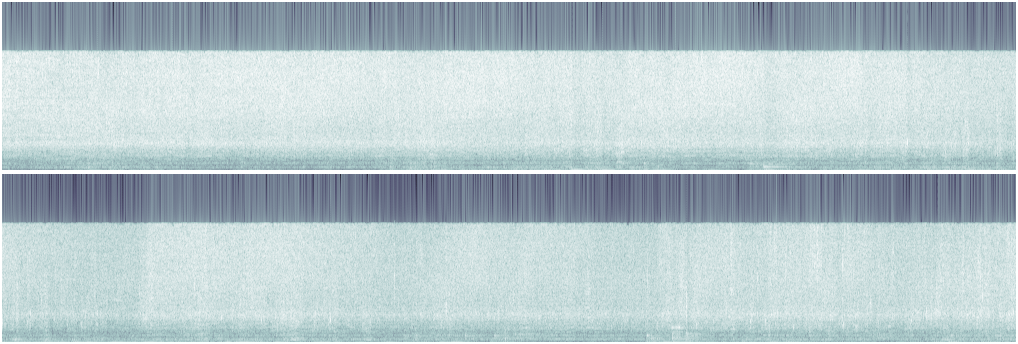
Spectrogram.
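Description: Onion-tomato masala frying in ghee in a metal pot bursts into a sizzle as a splash of water is poured in, then keeps up a steady hissing sizzle while a spatula stirs it.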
